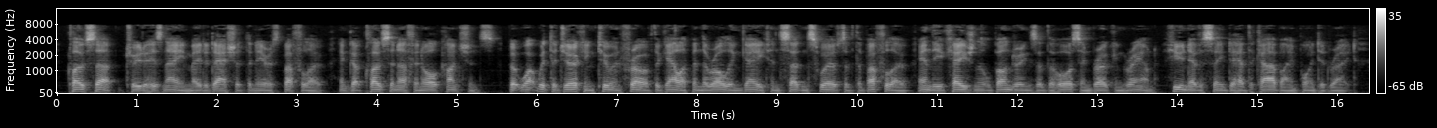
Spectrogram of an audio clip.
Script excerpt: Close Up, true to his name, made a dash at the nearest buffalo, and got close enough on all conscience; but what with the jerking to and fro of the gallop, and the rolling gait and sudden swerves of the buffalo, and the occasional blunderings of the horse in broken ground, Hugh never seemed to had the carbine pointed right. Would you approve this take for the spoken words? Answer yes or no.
no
